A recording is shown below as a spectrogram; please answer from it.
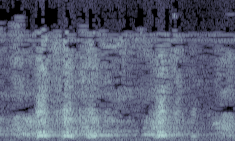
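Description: A dog whining, with a drawn-out high whine broken by several short yips.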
